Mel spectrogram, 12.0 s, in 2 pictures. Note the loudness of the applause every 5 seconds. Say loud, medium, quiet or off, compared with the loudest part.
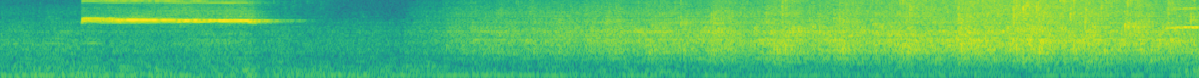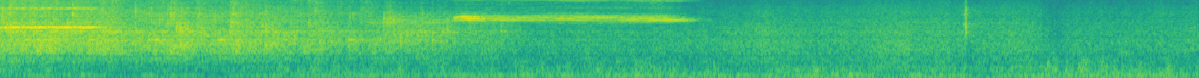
loud, loud, off.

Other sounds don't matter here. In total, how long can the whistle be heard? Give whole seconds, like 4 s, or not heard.
3 s.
